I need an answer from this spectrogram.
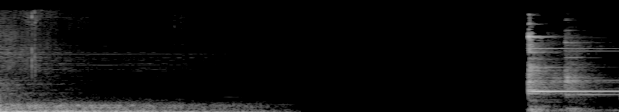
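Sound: doorbell ringing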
